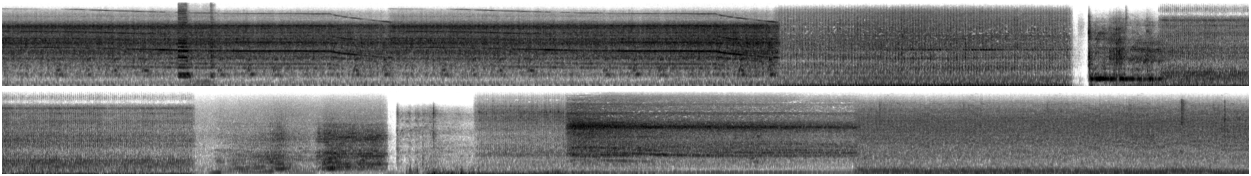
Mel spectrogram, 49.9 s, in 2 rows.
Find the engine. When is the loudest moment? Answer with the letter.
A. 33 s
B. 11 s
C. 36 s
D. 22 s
D.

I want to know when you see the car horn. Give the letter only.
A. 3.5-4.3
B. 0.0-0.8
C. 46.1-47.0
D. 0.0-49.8
A.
